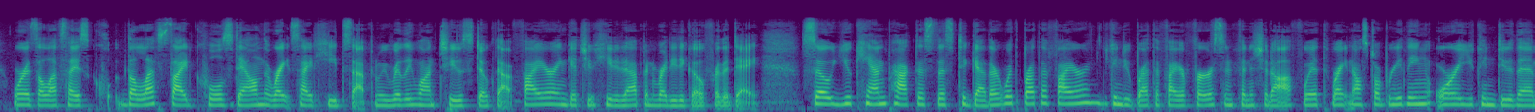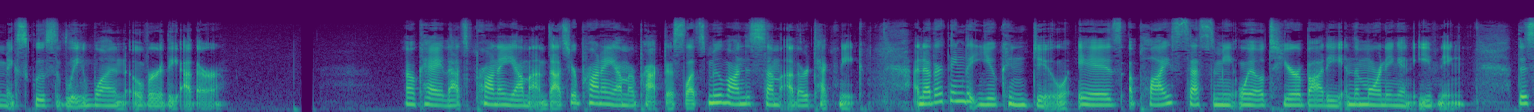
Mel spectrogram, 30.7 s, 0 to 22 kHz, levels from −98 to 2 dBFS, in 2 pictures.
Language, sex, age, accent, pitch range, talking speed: English, female, 20-39, American, 170-200 Hz, 195 wpm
